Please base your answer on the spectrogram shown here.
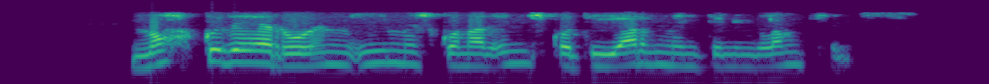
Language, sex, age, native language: Icelandic, male, 14, Icelandic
